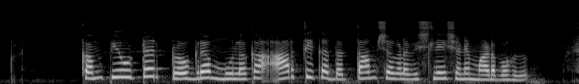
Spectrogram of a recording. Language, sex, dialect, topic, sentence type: Kannada, female, Mysore Kannada, banking, statement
